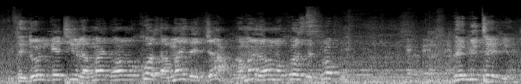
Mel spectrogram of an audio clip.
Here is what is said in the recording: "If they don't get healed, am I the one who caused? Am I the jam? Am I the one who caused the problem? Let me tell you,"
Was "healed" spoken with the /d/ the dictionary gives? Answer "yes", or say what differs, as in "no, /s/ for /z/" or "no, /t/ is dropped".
no, /d/ is dropped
